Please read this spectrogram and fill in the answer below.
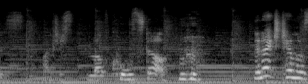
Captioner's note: laughs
